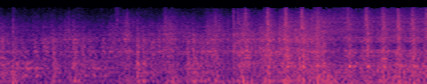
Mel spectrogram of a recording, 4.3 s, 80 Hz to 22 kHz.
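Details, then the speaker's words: 1968 Chevy Caprice V8, sat 18 years, just revived: rough, uneven running with light top-end clatter; owner suspects collapsed lifters need oil to pump up, causing the noise and the miss; the noise later faded but the miss remained. "the lifters lifters are collapsed and uh they need to run for a little bit let that oil get back into them so the valves open up I think that's why we have that uh that Miss right now and that noise"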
